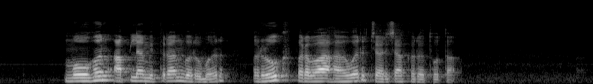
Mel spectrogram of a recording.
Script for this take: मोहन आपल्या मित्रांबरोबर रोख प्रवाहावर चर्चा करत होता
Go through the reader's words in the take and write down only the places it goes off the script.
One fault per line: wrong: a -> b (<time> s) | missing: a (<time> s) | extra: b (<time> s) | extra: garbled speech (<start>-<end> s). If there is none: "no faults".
no faults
